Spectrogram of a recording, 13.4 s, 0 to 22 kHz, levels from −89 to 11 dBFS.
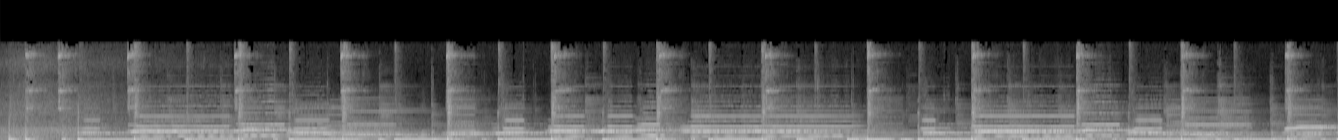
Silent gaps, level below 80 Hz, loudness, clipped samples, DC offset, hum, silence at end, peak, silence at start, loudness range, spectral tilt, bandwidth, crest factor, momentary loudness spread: none; -20 dBFS; -16 LUFS; under 0.1%; under 0.1%; none; 0 s; 0 dBFS; 0 s; 1 LU; -4.5 dB/octave; 15.5 kHz; 16 dB; 4 LU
